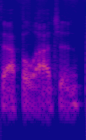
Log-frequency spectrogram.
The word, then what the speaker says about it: Appalachian: You can say it both ways, but if you're saying it right, it's Appalachian.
